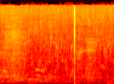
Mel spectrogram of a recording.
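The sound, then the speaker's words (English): A soft, steady trickle of water runs throughout, fairly quiet, with a single sharp click or drip-like tap about halfway through. “You want some water? Look here.”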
